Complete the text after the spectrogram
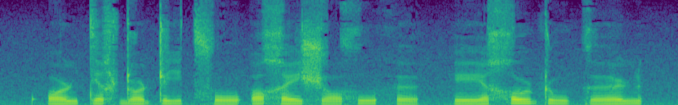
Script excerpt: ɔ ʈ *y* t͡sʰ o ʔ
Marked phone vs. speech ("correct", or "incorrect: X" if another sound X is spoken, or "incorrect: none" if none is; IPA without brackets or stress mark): incorrect: i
